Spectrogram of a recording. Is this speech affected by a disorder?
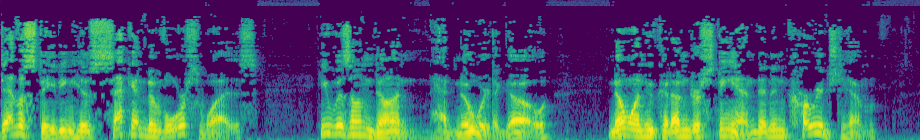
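No.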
